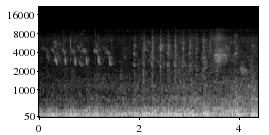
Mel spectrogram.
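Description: Birds chirping in short high notes, then a quick run of ticks about two seconds in, over a steady low outdoor rumble.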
